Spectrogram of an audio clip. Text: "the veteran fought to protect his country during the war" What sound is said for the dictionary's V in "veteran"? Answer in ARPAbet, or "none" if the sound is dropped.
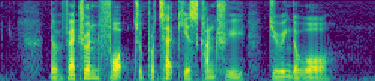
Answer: V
